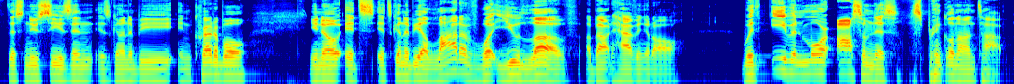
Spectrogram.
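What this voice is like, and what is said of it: Excited, energetic voice. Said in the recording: “I'm sure you can tell in my voice, I'm just pumped”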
